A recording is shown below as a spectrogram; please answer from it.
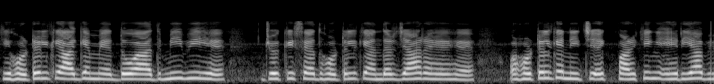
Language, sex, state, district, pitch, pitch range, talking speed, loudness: Hindi, female, Mizoram, Aizawl, 255 Hz, 245-270 Hz, 225 wpm, -14 LUFS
